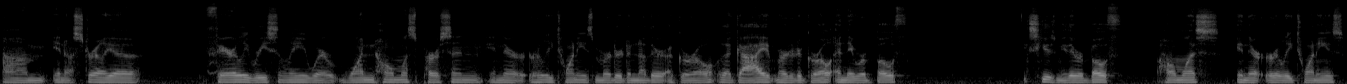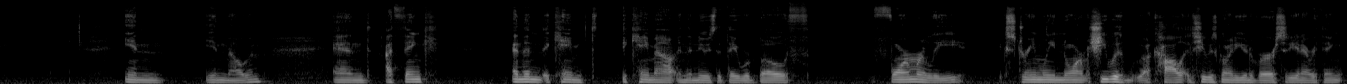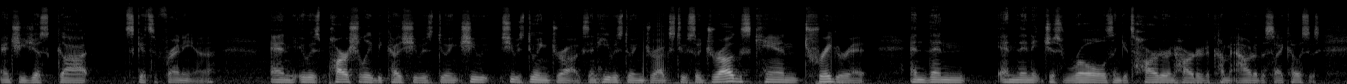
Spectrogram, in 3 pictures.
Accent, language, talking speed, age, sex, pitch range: American, English, 170 wpm, 30-49, male, 95-105 Hz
